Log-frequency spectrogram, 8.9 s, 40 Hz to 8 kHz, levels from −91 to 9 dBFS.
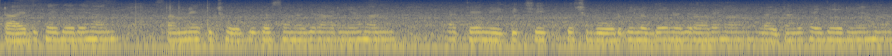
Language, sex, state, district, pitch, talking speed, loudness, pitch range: Punjabi, female, Punjab, Fazilka, 95 Hz, 220 wpm, -15 LUFS, 95-100 Hz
